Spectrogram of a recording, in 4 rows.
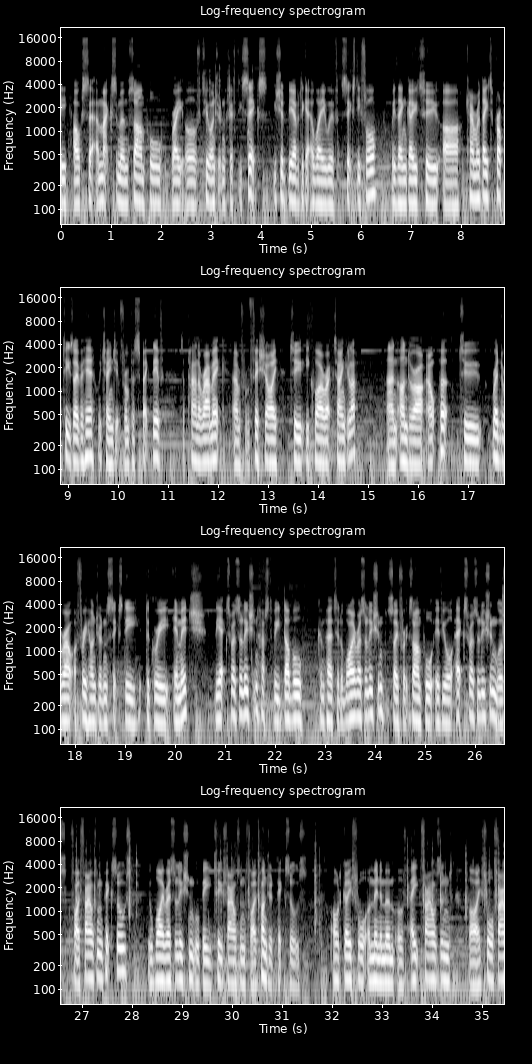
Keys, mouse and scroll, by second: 0.8-3.9 drag, 8.2 click, 9.6-11.0 drag, 12.6-15.0 drag, 16.2 click, 16.6 scroll up 2, 20.6 click, 21.8-27.1 drag, 27.1 KP_0, 30.5 KP_0, 31.7 middle click, 32.5 click, 34.0 KP_0, 34.2 KP_0.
